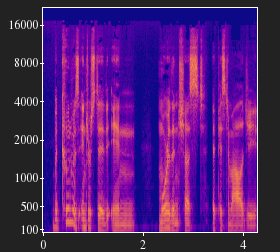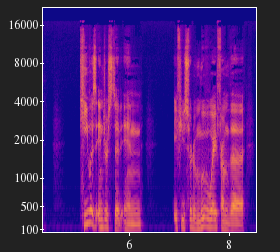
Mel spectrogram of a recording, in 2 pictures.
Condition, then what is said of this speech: No condition.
